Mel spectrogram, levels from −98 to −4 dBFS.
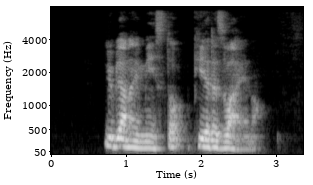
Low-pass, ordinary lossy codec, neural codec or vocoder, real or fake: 7.2 kHz; none; none; real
